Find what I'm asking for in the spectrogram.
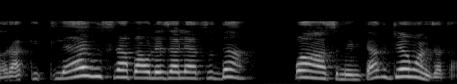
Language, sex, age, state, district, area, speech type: Goan Konkani, female, 60+, Goa, Canacona, rural, spontaneous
